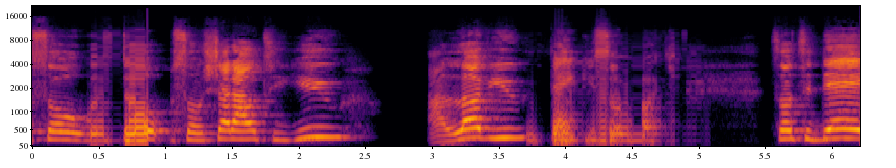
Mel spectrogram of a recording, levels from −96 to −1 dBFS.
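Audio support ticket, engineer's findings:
Rigid metallic buzz at a fixed 188 Hz over the speech, 0.42–0.87 s and 3.71–5.09 s (after "to you I love"). Robotic sound from repeated short buffers: likely a receive-side underrun looping a block of about 5.3 ms, with most real audio skipped.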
